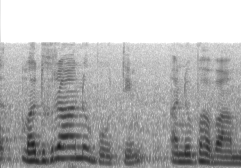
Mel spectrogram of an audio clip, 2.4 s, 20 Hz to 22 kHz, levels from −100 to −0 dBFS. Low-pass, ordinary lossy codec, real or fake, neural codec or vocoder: none; none; real; none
